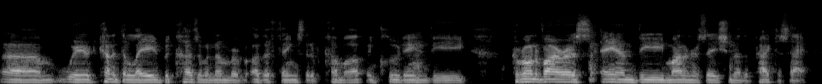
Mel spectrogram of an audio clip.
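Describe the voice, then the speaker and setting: A man talks at a fairly quick pace in a fairly low pitch. His intonation is monotone and flat, and the background is quiet. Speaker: physical therapy association director. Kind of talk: presentation. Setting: screen-share video presentation. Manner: fast.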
